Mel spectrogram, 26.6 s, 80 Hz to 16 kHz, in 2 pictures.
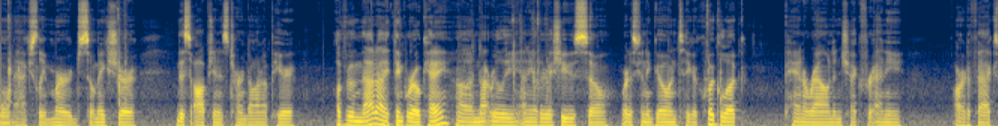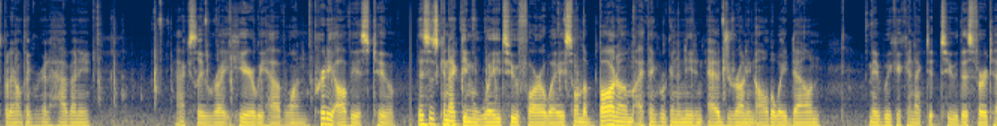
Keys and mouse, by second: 4.2 middle click, 4.5 middle click, 5.2 middle click, 6.0 middle click, 6.7 a, 7.1 ctrl+t, 7.3-8.8 middle drag, 9.3 Tab, 9.7-14.0 middle drag, 14.5 shift+middle click, 15.6 ctrl+z, 16.3 middle click, 17.3 middle click, 18.9 middle click, 19.5 ctrl+t, 21.0 ctrl+z, 21.0 middle click, 21.7 shift+middle click, 22.8 k.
